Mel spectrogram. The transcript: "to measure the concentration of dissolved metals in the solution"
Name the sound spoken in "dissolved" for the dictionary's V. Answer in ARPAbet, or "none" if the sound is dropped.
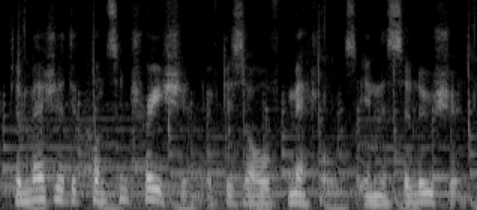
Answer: V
